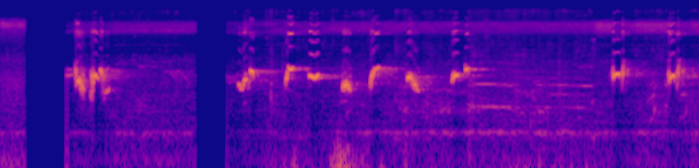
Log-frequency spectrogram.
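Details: Morning song of a yellow-vented bulbul, played to stimulate caged songbirds: brief gaps, then quick liquid slurred notes repeated in a loose series, with a steady background hiss and faint low rumbles.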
